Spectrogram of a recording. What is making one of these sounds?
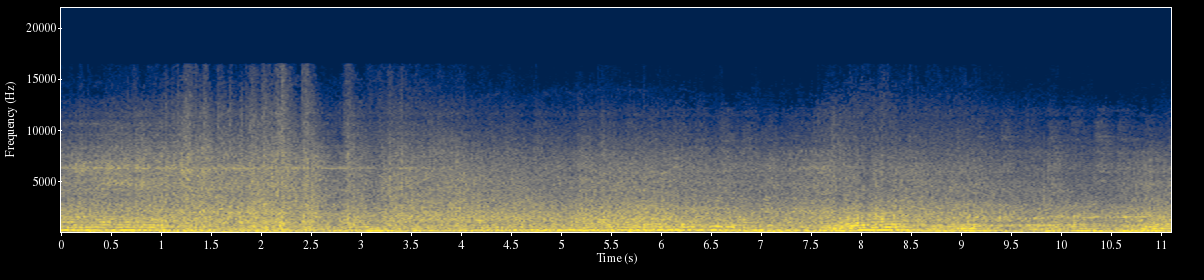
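Car engines rev loudly and whine in a large echoing hall.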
